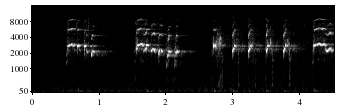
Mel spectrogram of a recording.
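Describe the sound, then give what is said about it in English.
A bald eagle named Paige, a female permanent resident at the Audubon Center for Birds of Prey outside Orlando, Central Florida, calls in three loud bursts of high, chattering squeals, the last a quick series of sharp piping notes, clear with no talking. “She's a permanent resident at the Audubon Center for Birds of Prey outside of Orlando, and she's a very territorial bald eagle.”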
